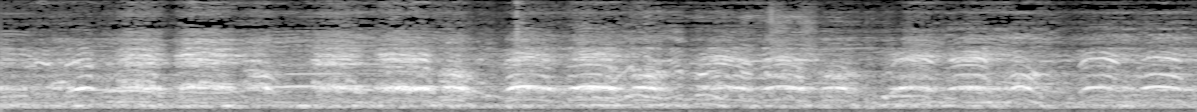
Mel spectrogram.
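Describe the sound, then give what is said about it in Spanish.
A large stadium crowd yells and jeers at a fan who fell into a ditch of water while trying to jump the barriers onto the field, a dense, continuous roar of many voices with rising and falling shouts, loud and sustained throughout. “Y todavía le gritan,”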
